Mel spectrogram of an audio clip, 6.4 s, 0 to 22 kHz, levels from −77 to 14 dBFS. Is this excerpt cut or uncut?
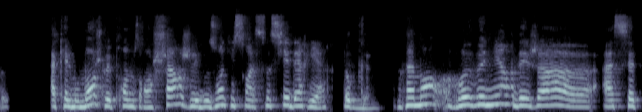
cut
